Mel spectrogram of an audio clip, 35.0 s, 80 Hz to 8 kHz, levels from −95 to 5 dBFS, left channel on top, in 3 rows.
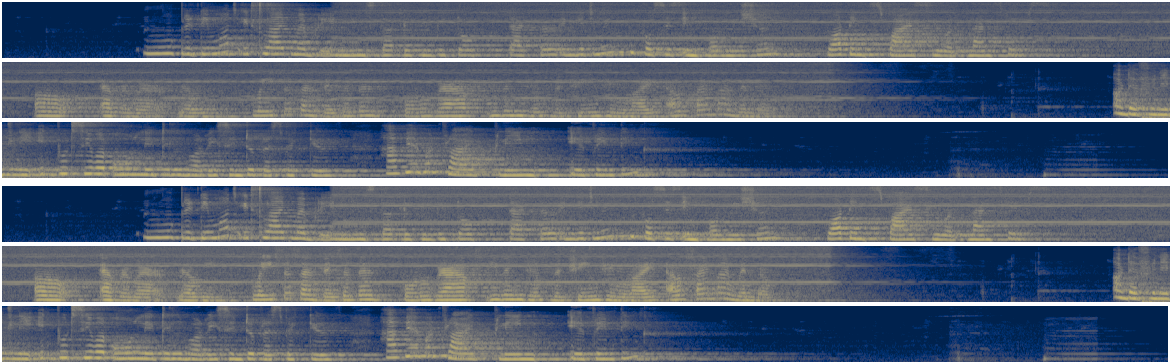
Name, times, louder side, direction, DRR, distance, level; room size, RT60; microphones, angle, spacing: voice 1, 1.4-4.8 5.1-7.8 8.2-10.2 22.8-26.7 27.1-29.7, right 1 dB, 15° right, 0.6 m, -26 dB
sound 1, 3.3-20.0, right 6 dB, 60° right, 0.9 m, -37 dB
voice 2, 12.0-19.4 33.8-34.3, right 5 dB, 80° right, 0.4 m, -29 dB
14.5 x 14.0 x 2.5 m
head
